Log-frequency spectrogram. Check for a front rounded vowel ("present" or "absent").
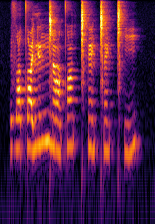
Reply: absent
